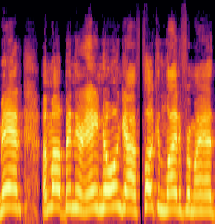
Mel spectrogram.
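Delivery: high-pitched, shrill, hollering rant. Retelling a man at a nice-ish restaurant who wanted a lighter: retelling a yell. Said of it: "he's all yelling like".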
